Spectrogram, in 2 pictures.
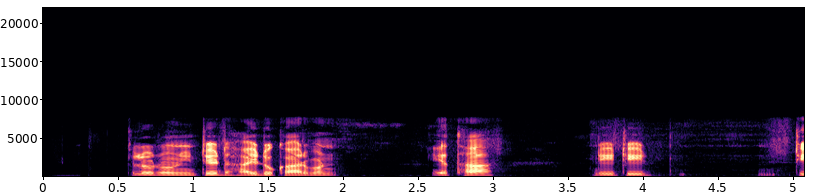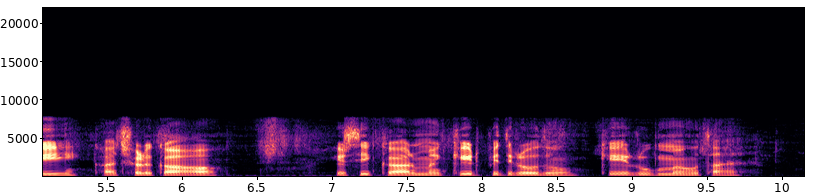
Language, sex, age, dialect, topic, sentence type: Hindi, male, 18-24, Awadhi Bundeli, agriculture, statement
